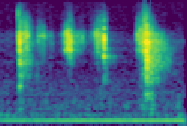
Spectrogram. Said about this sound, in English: As I'm shuffling here, I'm continuing to focus on the energy of the sign of Pisces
